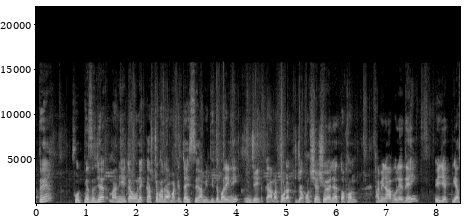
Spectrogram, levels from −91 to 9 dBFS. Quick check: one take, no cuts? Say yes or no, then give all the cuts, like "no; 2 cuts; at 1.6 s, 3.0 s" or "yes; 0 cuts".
yes; 0 cuts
